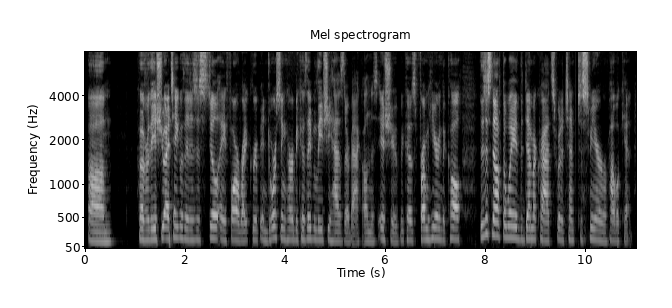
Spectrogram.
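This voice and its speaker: A man in his late teens hosting a news commentary, earnest and halting as he corrects himself. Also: a little high. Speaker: news host.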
